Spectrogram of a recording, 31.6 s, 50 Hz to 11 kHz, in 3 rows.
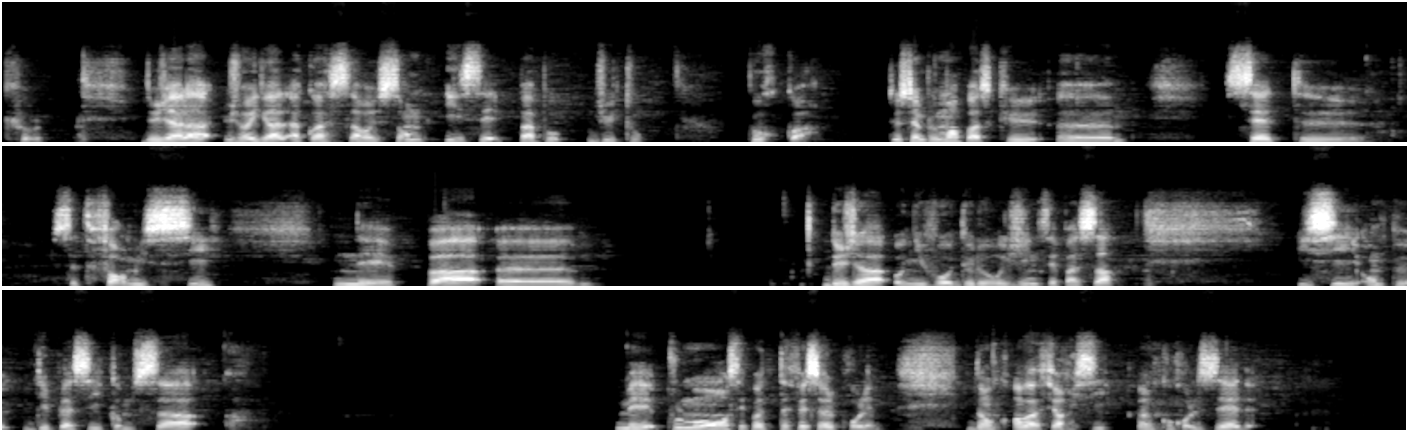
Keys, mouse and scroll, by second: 2.4 KP_1, 7.0-9.3 middle drag, 9.3-10.5 drag, 10.5-13.5 middle drag, 13.8-16.4 middle drag, 16.4 KP_1, 17.5-17.9 scroll up 1, 17.9 Tab, 18.7 a, 18.9 a, 21.3-22.9 drag, 22.9 Tab, 24.3-27.3 drag, 28.2 ctrl+z, 29.8 ctrl+z, 30.5 ctrl+z, 31.0 ctrl+z, 31.5 ctrl+z.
